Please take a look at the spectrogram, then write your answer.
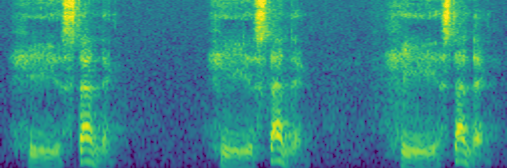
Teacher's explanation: Emphasize the E of he's. This makes the S of standing sound like Z, S. He's standing.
